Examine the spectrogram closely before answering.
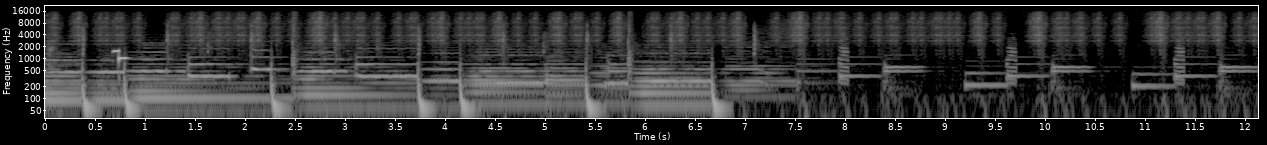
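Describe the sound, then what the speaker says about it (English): An incoming phone call rings as a melodic electronic ringtone, a sequence of clear stepped notes that repeats and fades slightly toward the end, with no talking over it. "I'm just getting a phone call here, so I'm just going to take that"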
